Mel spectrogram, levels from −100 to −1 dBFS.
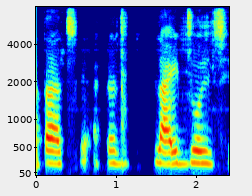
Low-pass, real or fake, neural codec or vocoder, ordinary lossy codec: none; fake; codec, 16 kHz, 16 kbps, FunCodec, trained on LibriTTS, 50 frames a second; none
